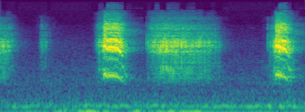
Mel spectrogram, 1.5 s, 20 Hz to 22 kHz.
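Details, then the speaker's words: Tyco Power Torque slot-car motor run on a 12 V test supply before oiling: shrill high-pitched squeaks in short irregular bursts from dry bearings. It needs a drop of light oil. "yeah you hear the squeak okay so we need a drop of oil before we go too far"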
